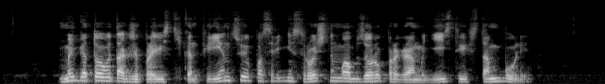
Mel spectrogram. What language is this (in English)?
Russian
